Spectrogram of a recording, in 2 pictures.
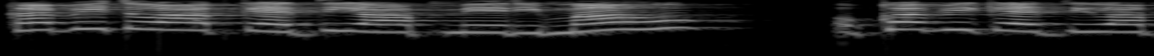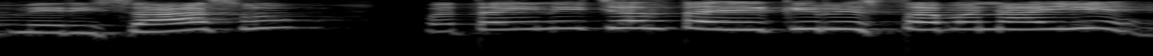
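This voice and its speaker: A woman's voice: extremely high pitch, moderate pace, pushed and bright, full character voice. A woman voicing a defiant young daughter-in-law in a Hindi cartoon, talking back to her mother-in-law. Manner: defiant, talks back, repeats "theek hai na".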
